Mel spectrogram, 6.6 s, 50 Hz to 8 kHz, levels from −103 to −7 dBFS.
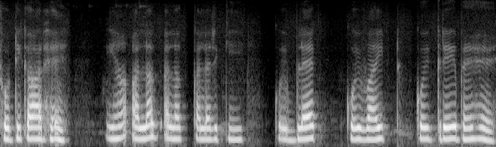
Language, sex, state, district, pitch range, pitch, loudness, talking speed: Hindi, female, Rajasthan, Jaipur, 215-225 Hz, 220 Hz, -18 LUFS, 145 wpm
